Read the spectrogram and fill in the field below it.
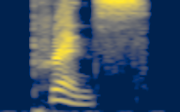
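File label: "prince", British English; gcompris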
